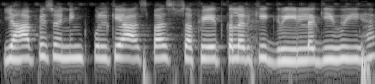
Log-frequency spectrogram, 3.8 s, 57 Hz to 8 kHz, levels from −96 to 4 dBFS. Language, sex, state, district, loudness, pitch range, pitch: Hindi, female, Uttar Pradesh, Lalitpur, -14 LUFS, 250-265 Hz, 260 Hz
